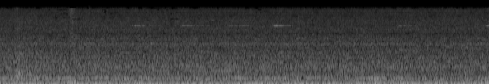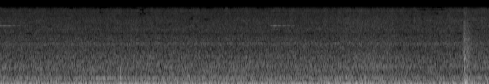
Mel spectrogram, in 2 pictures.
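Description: Steady background noise, a low hum under an even hiss, with one sharp click near the end.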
